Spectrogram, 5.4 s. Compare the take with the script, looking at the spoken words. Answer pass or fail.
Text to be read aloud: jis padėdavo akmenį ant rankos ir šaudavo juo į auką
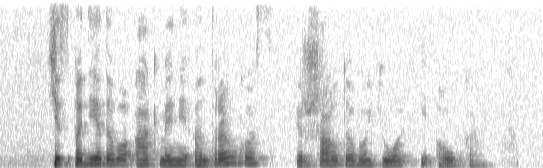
pass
